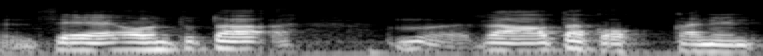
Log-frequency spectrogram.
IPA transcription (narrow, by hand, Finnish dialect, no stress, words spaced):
se on tŭŏtɑ rɑˑo̝tɑkokːɑnen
